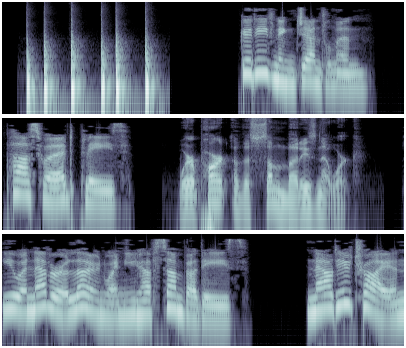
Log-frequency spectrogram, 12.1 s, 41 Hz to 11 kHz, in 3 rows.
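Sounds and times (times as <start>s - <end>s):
knocking on a door: 0.2s - 1.7s.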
